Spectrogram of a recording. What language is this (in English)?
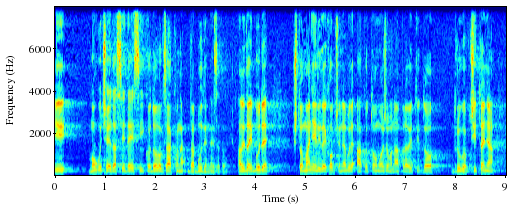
Croatian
